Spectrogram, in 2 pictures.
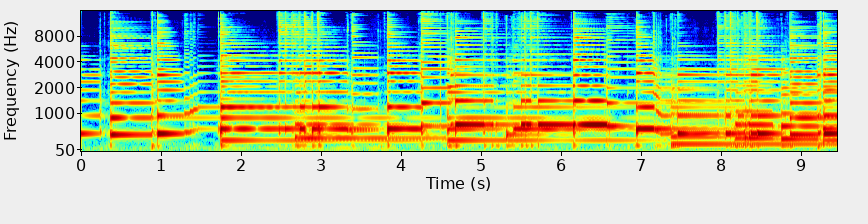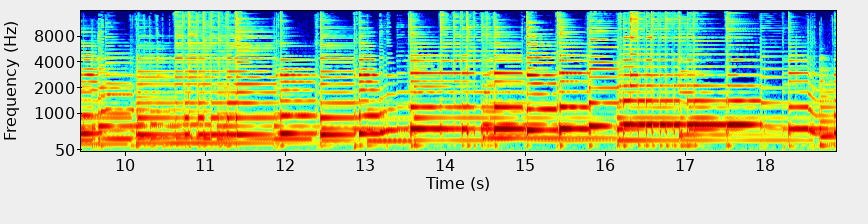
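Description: Mandolin music: a slow melody of plucked notes over lower held notes, the long notes sustained by rapid tremolo picking.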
